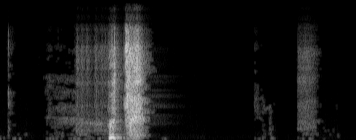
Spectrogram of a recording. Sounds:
Sneeze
